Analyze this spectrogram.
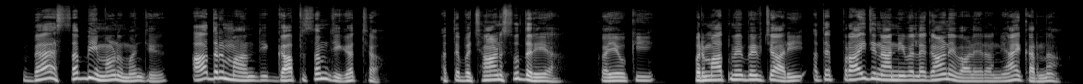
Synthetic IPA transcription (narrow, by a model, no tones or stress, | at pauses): bɛːsɐbimɐɽ̃ũmɐ̃nd͡ʒ | aːd̪əɾmaːnd̪iɡaːpsɐmd͡ʒiɡɐtːʃʰa | ɐt̪ɛbɐt͡ʃʰaːɽ̃sʊd̪ʱɾeːa | kɐjoki | pɾmaːt̪mɛ̃bjɐʋɪt͡ʃaːɾiɐt̪ɛpɾaːid͡ʒɐnaːniʋɛlɐɡaːɽ̃ɛʋaːɭɛɾanjaːjkɐɾna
